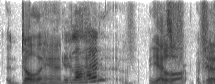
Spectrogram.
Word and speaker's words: Dullahan: I don't think I pronounced the second one right. Dullahan.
